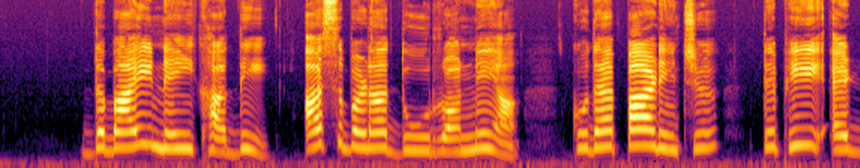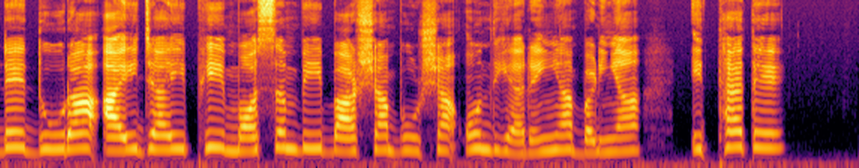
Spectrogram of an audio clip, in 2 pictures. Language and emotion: Dogri, neutral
